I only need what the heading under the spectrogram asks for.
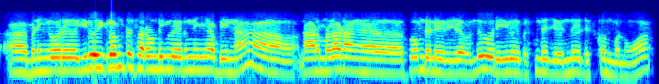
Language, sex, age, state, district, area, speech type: Tamil, male, 30-45, Tamil Nadu, Ariyalur, rural, conversation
